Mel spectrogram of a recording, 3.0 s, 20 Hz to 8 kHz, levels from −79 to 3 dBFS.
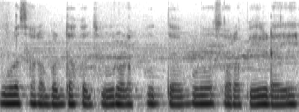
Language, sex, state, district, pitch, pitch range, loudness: Rajasthani, female, Rajasthan, Churu, 170 Hz, 165-175 Hz, -15 LUFS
